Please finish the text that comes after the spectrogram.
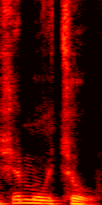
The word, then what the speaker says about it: Shenmue: what why this particular one shimmery one and shenmue were brilliant masterpieces in my opinion for the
